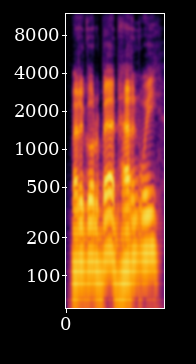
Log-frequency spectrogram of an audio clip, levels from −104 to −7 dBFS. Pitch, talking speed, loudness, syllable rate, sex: 125 Hz, 275 wpm, -17 LUFS, 5.9 syllables/s, male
